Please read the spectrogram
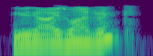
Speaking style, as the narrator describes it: He laughed

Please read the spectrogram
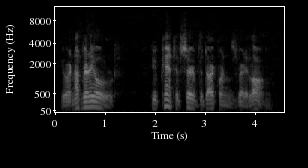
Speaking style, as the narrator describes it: he said gently

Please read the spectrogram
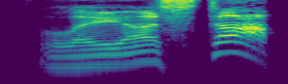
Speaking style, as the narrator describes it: Han yelled

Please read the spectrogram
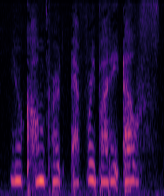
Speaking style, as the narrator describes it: she whispered

